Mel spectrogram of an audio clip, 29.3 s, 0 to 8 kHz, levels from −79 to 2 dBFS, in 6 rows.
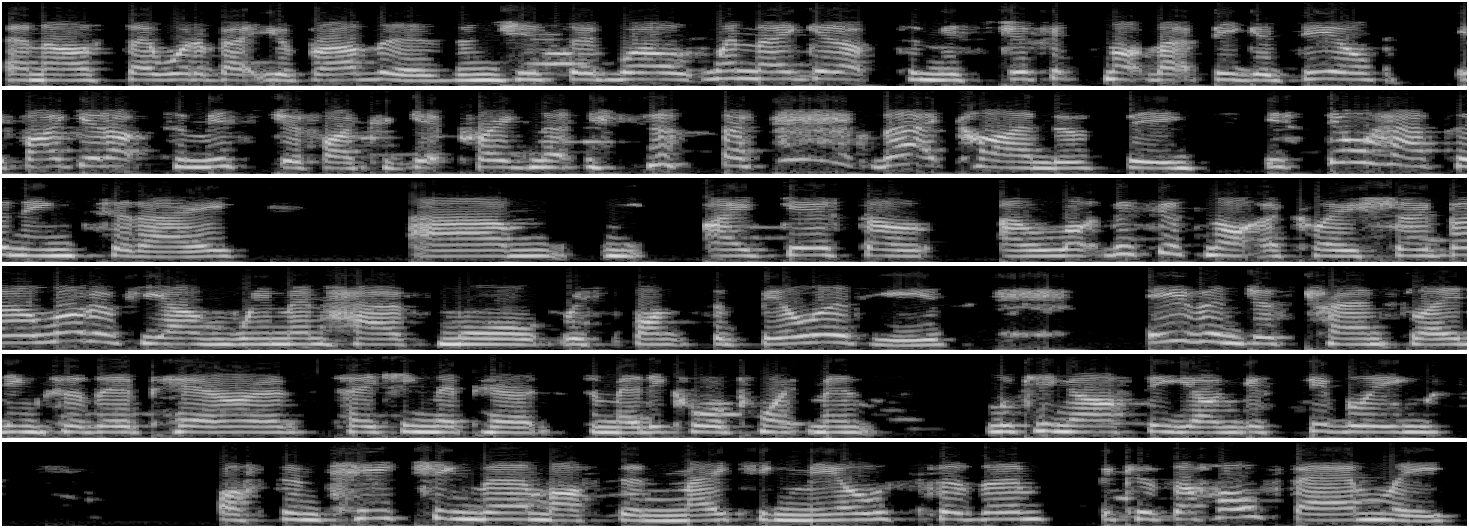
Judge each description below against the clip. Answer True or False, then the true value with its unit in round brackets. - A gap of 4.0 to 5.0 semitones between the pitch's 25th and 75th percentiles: False (3.4 semitones)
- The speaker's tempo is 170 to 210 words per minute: True (180 wpm)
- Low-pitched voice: False (225 Hz)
